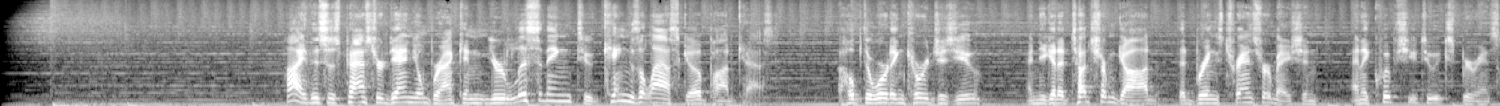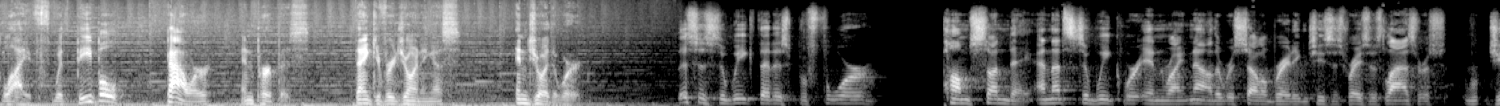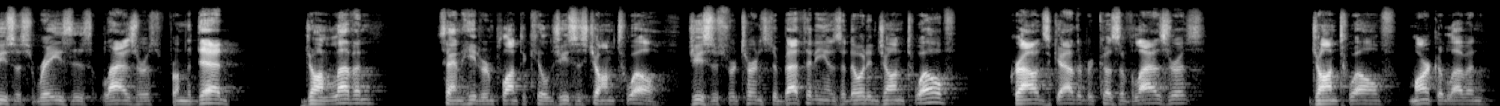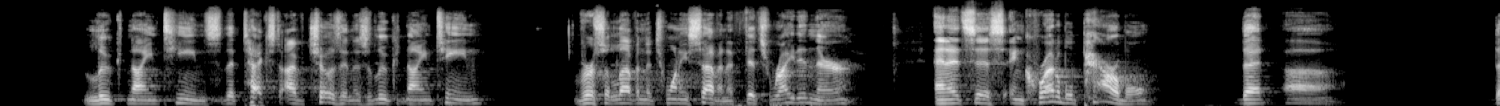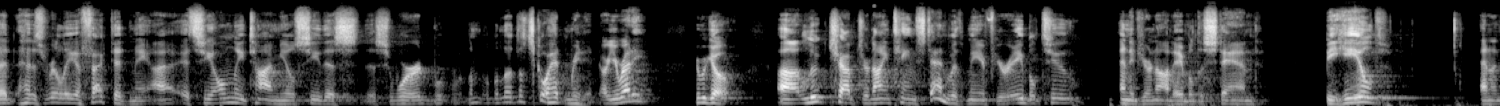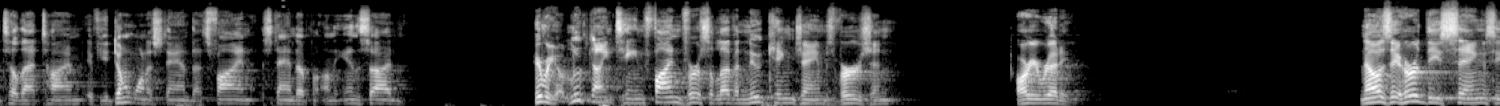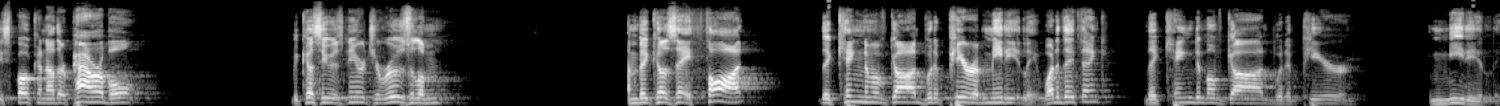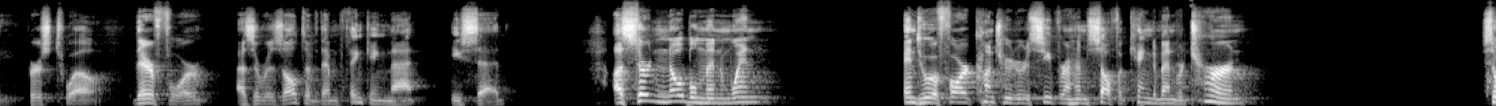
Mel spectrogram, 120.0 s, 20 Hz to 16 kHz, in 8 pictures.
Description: Our Wednesday Night Worship Experience streamed live on April 9th, 2025.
